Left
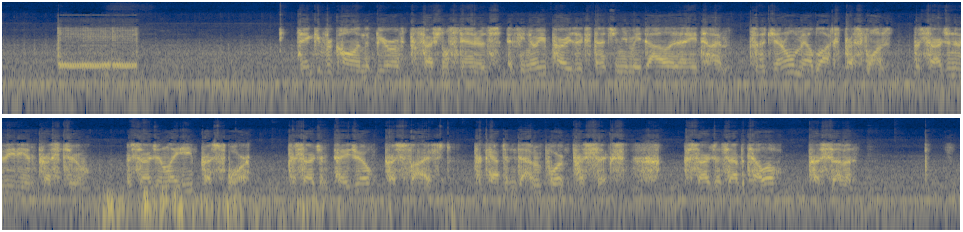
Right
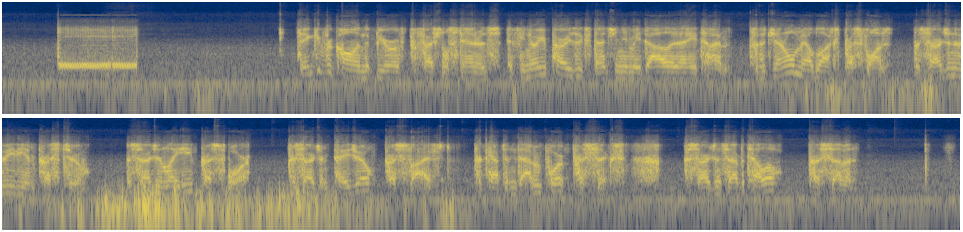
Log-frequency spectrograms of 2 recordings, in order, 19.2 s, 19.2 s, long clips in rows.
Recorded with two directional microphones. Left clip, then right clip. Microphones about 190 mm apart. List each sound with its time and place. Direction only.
0.5 s telephone: 35° right (ahead or behind)
2.7 s speech: 35° right (ahead or behind)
